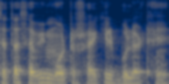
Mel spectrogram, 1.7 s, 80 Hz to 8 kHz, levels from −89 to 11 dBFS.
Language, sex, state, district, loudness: Hindi, male, Uttar Pradesh, Jalaun, -23 LUFS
